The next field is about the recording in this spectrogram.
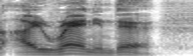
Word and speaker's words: Iran: 이란은 발음이 두 개가 있어요, 여러분. 그 영어 발음이 이란 또는 아이란인데 Iran has been hit hard by 뭐뭐뭐뭐뭐 정말 큰 타격을 받았다.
